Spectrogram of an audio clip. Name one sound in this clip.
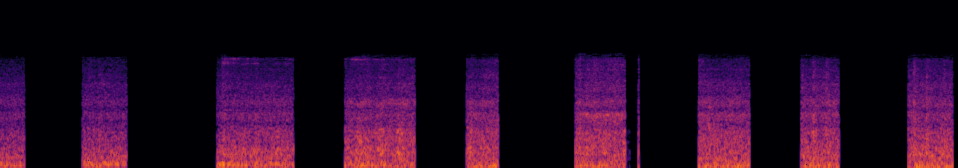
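A freight train rumbles past close by, with the sound cutting in and out.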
